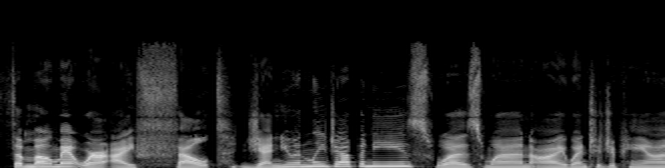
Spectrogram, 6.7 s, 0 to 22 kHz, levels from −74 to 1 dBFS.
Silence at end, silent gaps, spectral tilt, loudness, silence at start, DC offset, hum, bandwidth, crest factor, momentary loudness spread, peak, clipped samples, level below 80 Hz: 0 s; none; -4.5 dB/octave; -18 LUFS; 0.1 s; under 0.1%; none; 16.5 kHz; 18 dB; 13 LU; -2 dBFS; under 0.1%; -74 dBFS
